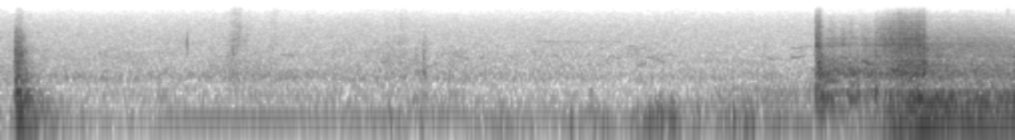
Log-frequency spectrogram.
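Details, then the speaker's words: Old rusty Chevy pickup cranking slowly and weakly with faint catches for several seconds before roughly stumbling to life; hard starting, as on the previous attempt. "I'm gonna go try and fire it up again because it was so difficult last time."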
